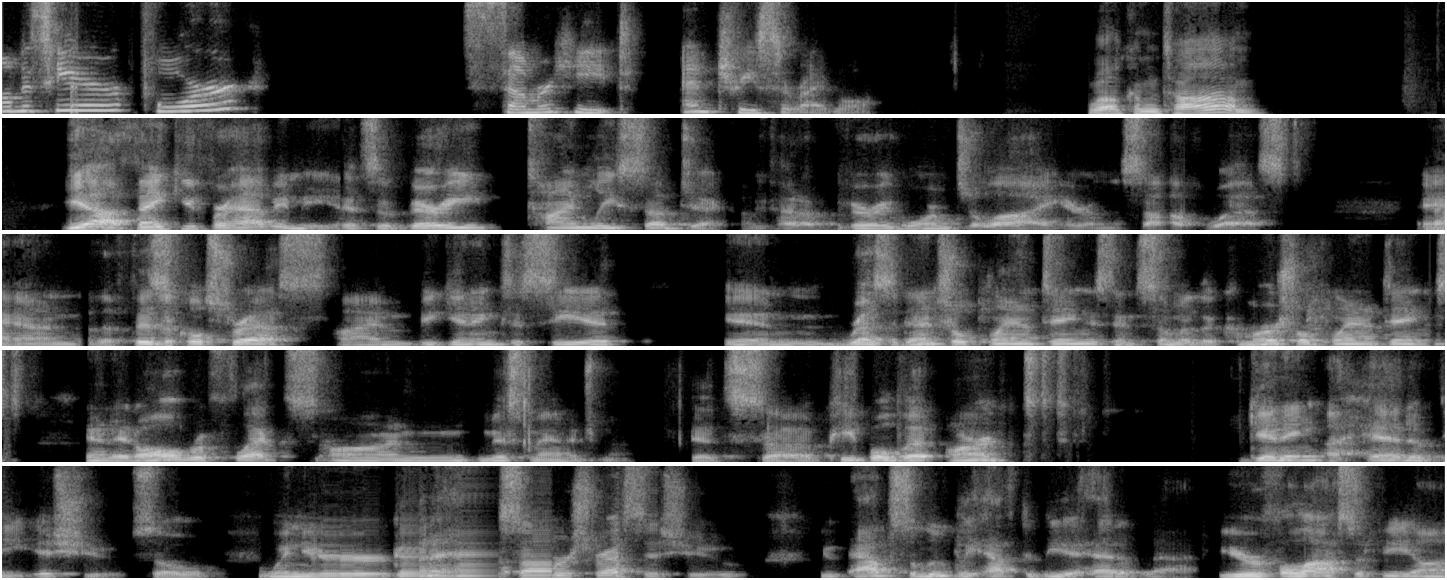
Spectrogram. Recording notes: As we chat with our zoom audience. Live Zoom webinars.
